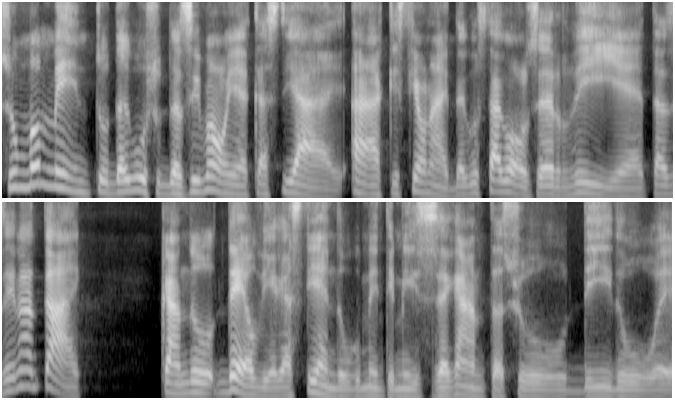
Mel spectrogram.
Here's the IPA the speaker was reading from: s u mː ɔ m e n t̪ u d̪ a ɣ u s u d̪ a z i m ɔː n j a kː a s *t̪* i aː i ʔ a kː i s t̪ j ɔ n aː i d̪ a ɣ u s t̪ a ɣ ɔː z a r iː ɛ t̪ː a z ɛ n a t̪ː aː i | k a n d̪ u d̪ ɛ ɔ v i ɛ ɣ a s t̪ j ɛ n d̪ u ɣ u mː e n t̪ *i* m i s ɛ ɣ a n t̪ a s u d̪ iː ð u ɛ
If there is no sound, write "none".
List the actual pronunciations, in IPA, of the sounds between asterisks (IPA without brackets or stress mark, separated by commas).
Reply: t̪, i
